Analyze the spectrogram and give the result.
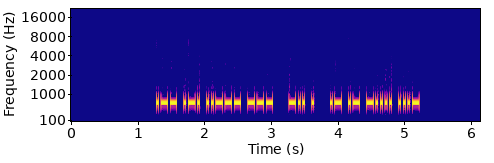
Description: Morse code, heard as a keyed tone, about 36 wpm, 700 Hz. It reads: WR2O DE AA6V
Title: USA Callsign DE Callsign - 4 Characters - 35wpm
